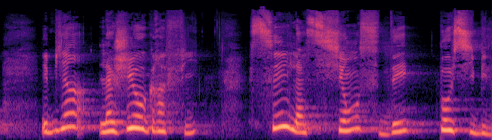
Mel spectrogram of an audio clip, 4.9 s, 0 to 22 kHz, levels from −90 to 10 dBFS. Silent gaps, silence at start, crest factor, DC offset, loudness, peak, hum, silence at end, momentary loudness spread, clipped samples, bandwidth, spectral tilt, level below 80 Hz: none; 0 s; 16 dB; under 0.1%; -16 LUFS; -2 dBFS; none; 0 s; 13 LU; under 0.1%; 16.5 kHz; -3.5 dB/octave; -72 dBFS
